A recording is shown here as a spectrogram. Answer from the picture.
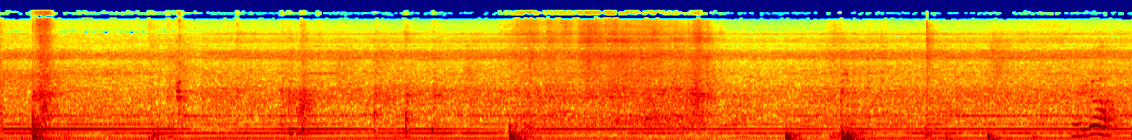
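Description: A steel trowel scrapes as it spreads thin-set mortar over a floor-heating membrane, with a few sharp knocks, over a steady hum.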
